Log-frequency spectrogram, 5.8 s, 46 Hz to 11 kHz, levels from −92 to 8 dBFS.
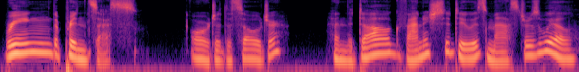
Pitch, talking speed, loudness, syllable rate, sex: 155 Hz, 155 wpm, -20 LUFS, 4.6 syllables/s, male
